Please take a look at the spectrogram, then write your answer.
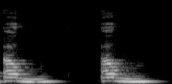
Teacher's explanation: There's no air running through the ad. It stops on the sound itself. And is very strong on the sound.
